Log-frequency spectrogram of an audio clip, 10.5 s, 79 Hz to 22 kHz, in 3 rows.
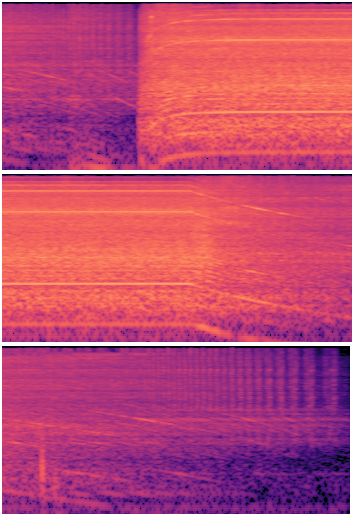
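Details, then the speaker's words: Dyson DC07 upright vacuum after cleaning, switched on: the motor kicks in with a steady, even whine and smooth airflow, holds speed cleanly, then spins down freely, sounding much better than before. "that sounds so much better than it did before"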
